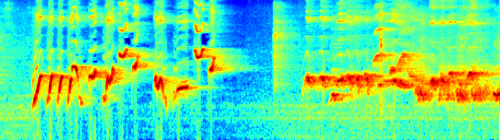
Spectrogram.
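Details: White-rumped shama song aimed at making a pet shama sing: quick stuttering rising notes in a tight series, a brief pause, then a dense rambling warble of varied whistles.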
